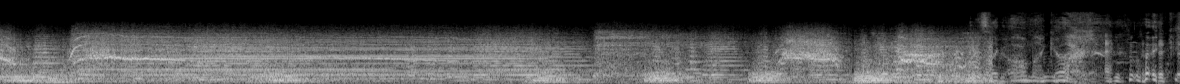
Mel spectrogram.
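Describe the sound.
A voice imitates the piercing scream of a woman in a film, a long, high, sustained cry held for several seconds, followed by talk and chuckling.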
